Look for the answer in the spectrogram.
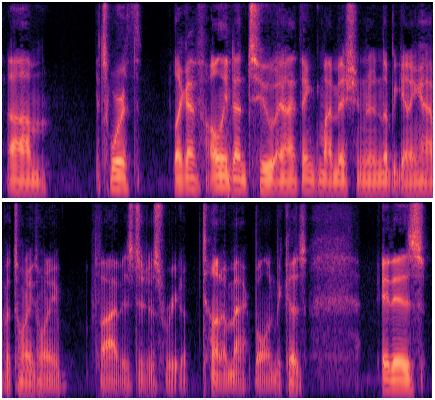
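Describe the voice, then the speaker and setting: A man with a fairly low voice, recorded dry without room sound. He hosts a casual book chat and talks with informal, enthusiastic slang. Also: a little fast, gravelly, no echo. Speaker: podcast host, writer.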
